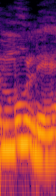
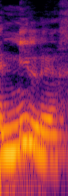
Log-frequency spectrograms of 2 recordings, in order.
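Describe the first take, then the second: First: The first vowel sounds like 'oo'. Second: The first vowel sounds like 'ee'. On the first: The speaker calls it wrong. "não é Muller" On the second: The speaker calls it right. "quando tem o U, você faz um som de I"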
